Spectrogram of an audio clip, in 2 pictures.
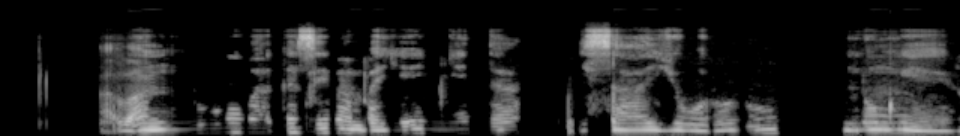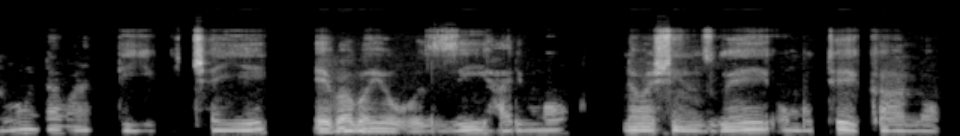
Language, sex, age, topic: Kinyarwanda, female, 18-24, government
